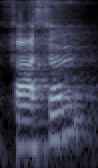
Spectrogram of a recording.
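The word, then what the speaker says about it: fasten: मंदरजा जो वर्ड्स हैं इनमें टी साइलेंट है। कैसल, फासन, लिसन, ऑफन, thistle, whistle.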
